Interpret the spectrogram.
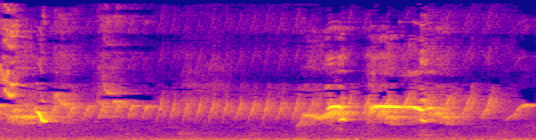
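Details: Greater green leafbird in busy, full song with short pauses: a fast buzzy trill of rapid notes held high, then louder sharp whistled slurs near the end, rising to a thin upward note.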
